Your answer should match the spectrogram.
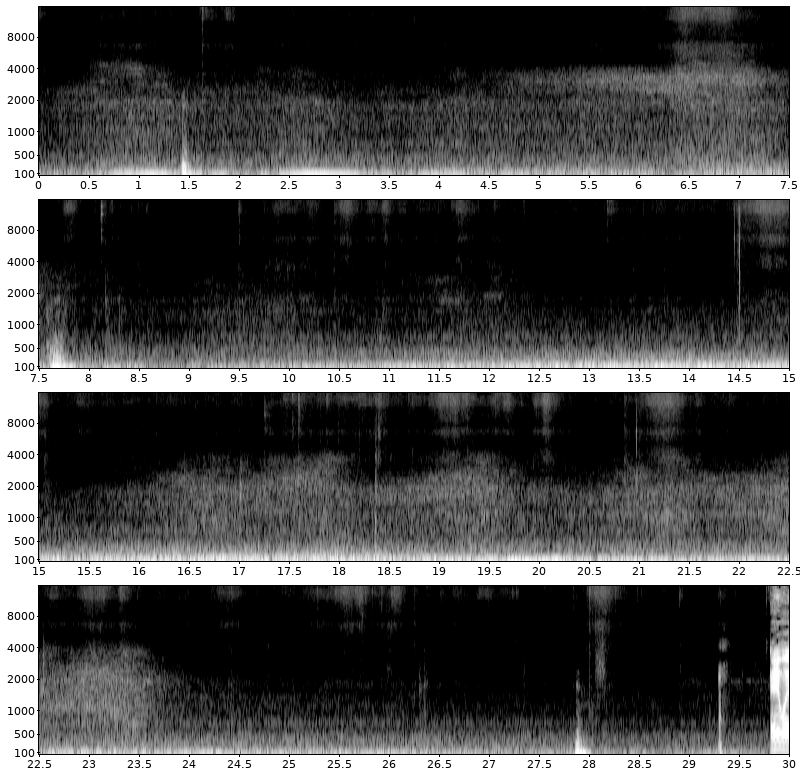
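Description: Low road and tyre rumble inside the cabin of a Tesla electric car creeping along in stop-and-go traffic, louder through the middle stretch, with a few brief knocks.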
